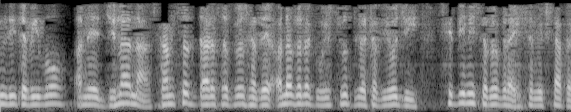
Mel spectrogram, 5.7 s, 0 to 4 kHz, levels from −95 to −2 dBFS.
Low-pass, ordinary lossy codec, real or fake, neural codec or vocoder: 3.6 kHz; MP3, 16 kbps; fake; codec, 16 kHz, 1.1 kbps, Voila-Tokenizer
